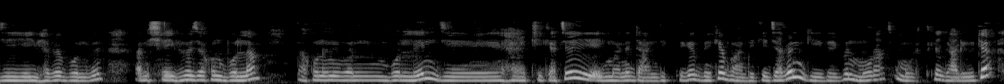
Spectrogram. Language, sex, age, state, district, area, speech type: Bengali, female, 30-45, West Bengal, Dakshin Dinajpur, urban, spontaneous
